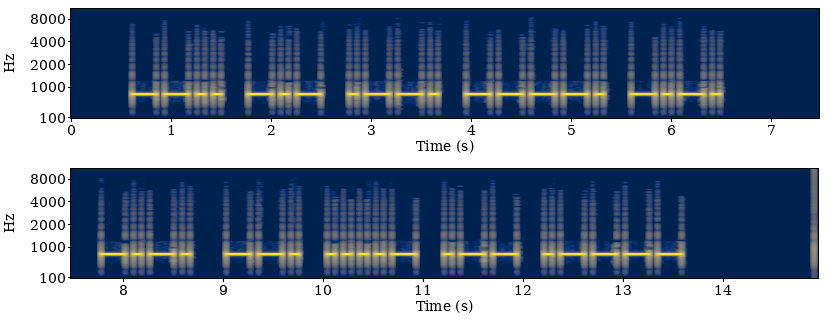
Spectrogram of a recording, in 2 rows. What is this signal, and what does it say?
Morse code, heard as a keyed tone, about 15 wpm, 800 Hz. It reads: ZKP9C CG4W1
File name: CW / DET / 1 9 1500C S B 14wpm 3302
